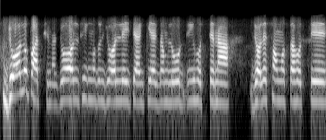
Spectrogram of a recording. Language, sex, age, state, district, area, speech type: Bengali, female, 30-45, West Bengal, North 24 Parganas, urban, conversation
